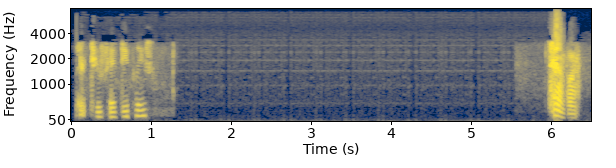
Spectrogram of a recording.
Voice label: scanner audio, Sheriff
